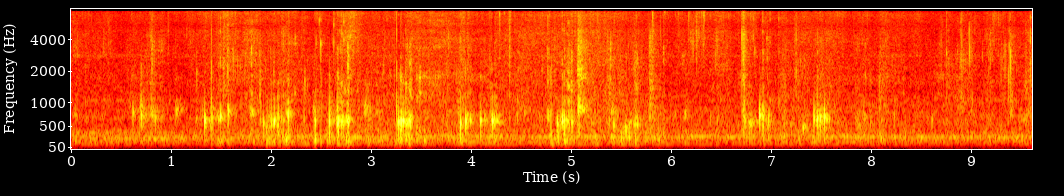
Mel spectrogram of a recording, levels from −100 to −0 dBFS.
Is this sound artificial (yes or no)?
no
